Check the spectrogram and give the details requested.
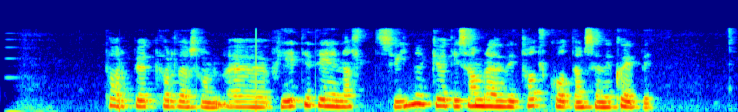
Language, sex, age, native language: Icelandic, female, 50-59, Icelandic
